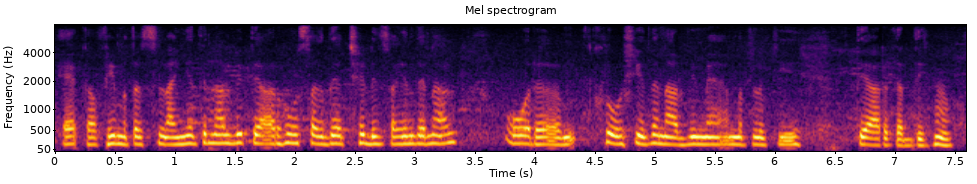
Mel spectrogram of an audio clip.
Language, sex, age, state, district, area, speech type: Punjabi, female, 45-60, Punjab, Gurdaspur, urban, spontaneous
